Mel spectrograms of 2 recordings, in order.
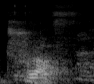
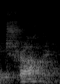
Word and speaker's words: trough: o u g h no no it's truff it's Weir weird so for example what's this how do you spell it g GH okay trough now in Oreland so I'm from a farmers family so the word truff or some parts of Ireland they say truck is the thing that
